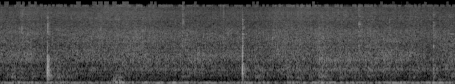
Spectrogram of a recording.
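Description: Spice paste for green banana kofta fries in a pan with a steady, close sizzle, and a few sharp scrapes from stirring break through now and then. No one speaks.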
